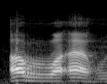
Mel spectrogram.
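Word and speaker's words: أن رآه: So this will be ar-ra'ahu, not an-ra'ahu. We don't want that nasalization.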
